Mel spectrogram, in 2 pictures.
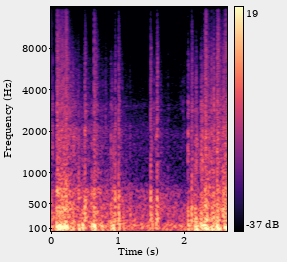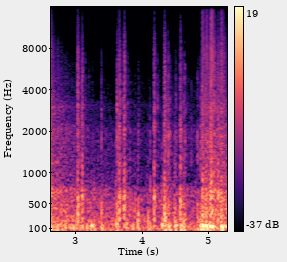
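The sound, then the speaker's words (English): Fireworks shells, from 3-inch up to 10-inch, bursting at a fireworks display in a rapid, irregular barrage, sharp booms and crackles overlapping continuously with a rumbling low-end wash, loud throughout. “If the music changes, the fireworks will change.”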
